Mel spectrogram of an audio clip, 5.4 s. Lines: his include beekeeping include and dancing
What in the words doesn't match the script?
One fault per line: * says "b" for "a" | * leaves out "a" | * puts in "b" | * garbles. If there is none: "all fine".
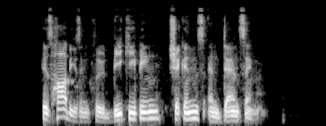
* puts in "hobbies"
* says "chickens" for "include"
